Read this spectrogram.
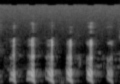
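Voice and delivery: quiet breathy chuckle; soft laugh. Real, not acted. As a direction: let a small laugh slip. Laughs after joke.

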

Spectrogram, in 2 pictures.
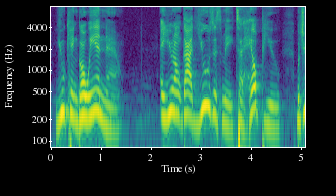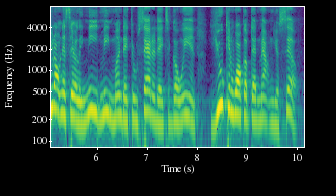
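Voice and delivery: loud, rising preacher's call; full-force preaching. Acted.

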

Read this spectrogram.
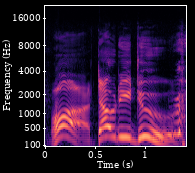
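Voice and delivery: put-on high, booming game announcer shout, French accent; Smash announcer. Impersonating a French game announcer for friends, big announcer shout. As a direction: announce the fighter's name slowly and grandly. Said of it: "Imagine the Smash announcer saying that".

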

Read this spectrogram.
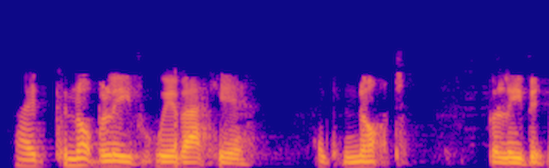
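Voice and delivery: a hint of a gloomy co-commentator; second commentator voice. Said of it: "Back to commentator one now".

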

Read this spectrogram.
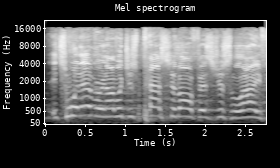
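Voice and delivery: high and loud, impassioned sermon climax; preaching at full force. Acted. Pastor confessing to the congregation, impassioned and loud. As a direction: preach it, climbing with each line.

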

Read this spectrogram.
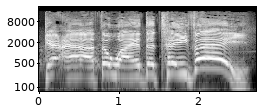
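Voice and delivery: high, loud bratty yell; shouted. Acted. Girl yelling at helpers blocking the TV, loud and bratty. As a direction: yell it like a spoiled kid. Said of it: "shouted Sophia".

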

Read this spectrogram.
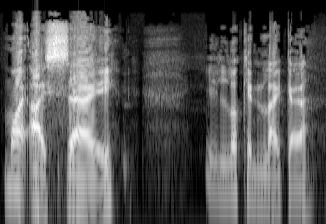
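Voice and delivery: hammed-up British, starting high then settling; British accent. Co-host as British diver flattering a lass, mock British accent. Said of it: "He, he's a Brit".

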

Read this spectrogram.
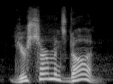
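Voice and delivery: ordinary delivery

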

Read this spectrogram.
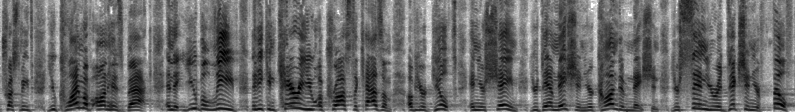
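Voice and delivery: loud, high rising preacher's list; preaching at full force. Acted. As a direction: hammer each burden home.

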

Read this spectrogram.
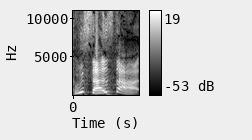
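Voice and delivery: high, loud scoffing with a laugh; laughing disbelief. Retold or imitated. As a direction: laugh it off like mom. Mom scoffing, retold.

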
